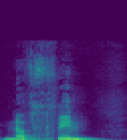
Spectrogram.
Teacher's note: सीन के अंदर सीटी की आवाज पैदा करके पढ़ेंगे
